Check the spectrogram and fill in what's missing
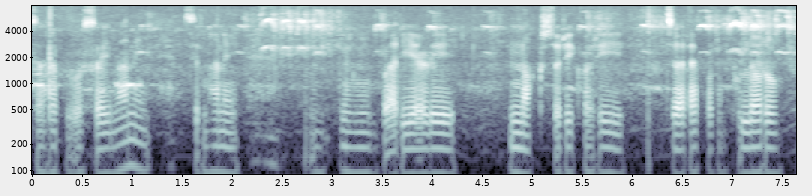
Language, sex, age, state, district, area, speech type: Odia, male, 18-30, Odisha, Jagatsinghpur, rural, spontaneous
